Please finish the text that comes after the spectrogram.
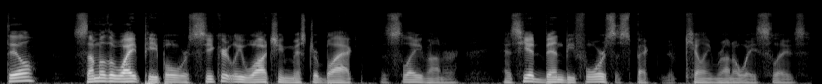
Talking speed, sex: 195 wpm, male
